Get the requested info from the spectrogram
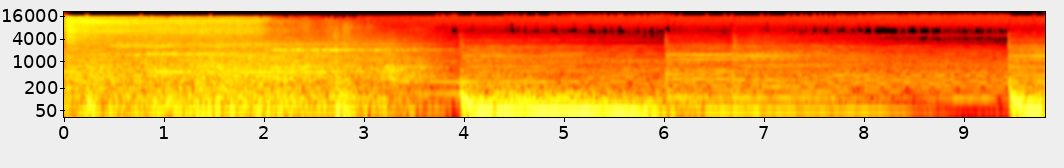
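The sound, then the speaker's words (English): A metro train rumbles loudly along the track, then settles into steady whining electric tones and brake squeal as it pulls into Shahid Himmat Station, continuous, with no voices. “Oh, here, I have to get off the train.”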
